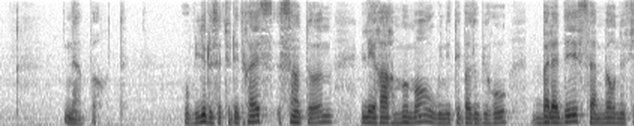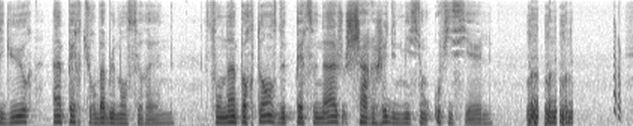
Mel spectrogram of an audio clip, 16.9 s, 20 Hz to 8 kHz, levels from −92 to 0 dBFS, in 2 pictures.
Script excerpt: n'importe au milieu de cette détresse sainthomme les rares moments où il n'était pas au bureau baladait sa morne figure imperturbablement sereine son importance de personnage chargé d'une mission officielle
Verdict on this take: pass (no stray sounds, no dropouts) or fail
fail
